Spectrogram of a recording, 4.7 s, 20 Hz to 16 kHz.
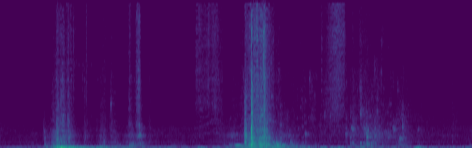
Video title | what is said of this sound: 1959 Chevy El Camino Rustoration! Let's Drop The Old Rusty Gas Tank and See What's Inside...OMG! 🔥 | I can hear it sloshing in there.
